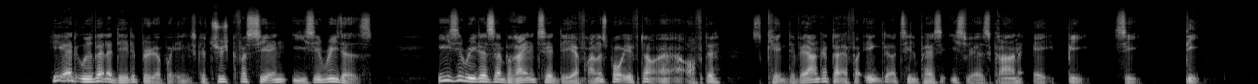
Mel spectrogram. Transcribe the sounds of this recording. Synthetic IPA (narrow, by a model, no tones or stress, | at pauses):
he̝ɐ̰æɐed̥uð̞ˠʋæl̰æɐd̥eɾ̥əb̥øːɐpʰɒ̽ʔeŋ̰l̩sɡ̥ɒt͡sʰysɡ̥fɑ̈se̝ɐ̰jənisəʁid̥ɐðˠs | is̬əʁid̥ɐsæɐb̥eʁɑ̈ɪnð̩ˠt͡sʰe̝læd̥eæɐfʁamð̩ˠsb̥ʁɔʊefd̥ɐɒæɐʔɒ̽fd̥ə | kʰen̰d̥əʋæɐɡ̥ɐd̥ɑ̈æɐfɒ̽ʔeŋ̰ɡ̥ləɒ̽t͡sʰe̝lpʰæsəʔisʋæɐheð̩ˠsɡ̥ʁɑ̈ːnəɛ̰ːb̥e̝̰ː | se̝̰ː | d̥e̝̰ː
